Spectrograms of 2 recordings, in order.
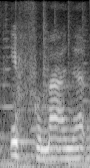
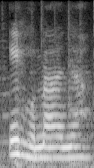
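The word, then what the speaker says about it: Ịhụnanya: The very popular one is Ifunanya, that's the dialect of it. But the standard Igbo is Ihunanya. Whether you say Ihunanya or Ifunanya, the E sound there means love.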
